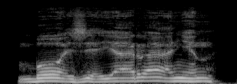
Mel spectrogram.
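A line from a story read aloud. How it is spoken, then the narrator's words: Nasal whine. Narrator (Russian): загнусавил с заднего сиденья Брайан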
